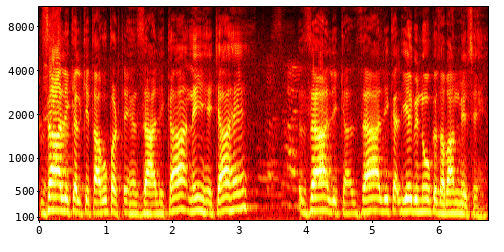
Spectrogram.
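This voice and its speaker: A man teaching Quran recitation in Pakistani-accented Urdu, sounding out letters again and again before he explains how to say them. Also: high-pitched. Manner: demonstrates letters by repeating them, then explains. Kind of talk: practical pronunciation lesson.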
